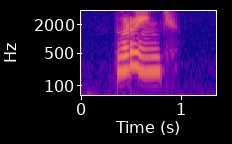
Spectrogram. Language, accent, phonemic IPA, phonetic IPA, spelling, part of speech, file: Armenian, Eastern Armenian, /bəˈrint͡ʃʰ/, [bərínt͡ʃʰ], բռինչ, noun, Hy-բռինչ.ogg
- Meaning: 1. hackberry, the fruit of the nettle tree (Celtis spp.) 2. the fruit of the guelder rose (Viburnum opulus)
